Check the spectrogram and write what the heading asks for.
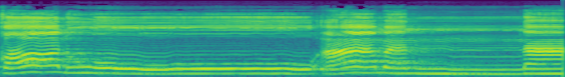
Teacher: قاف کو لام کے ساتھ ملا کے پڑھیں گے، لام کو باریک پڑھیں گے، قاف کو پر یعنی موٹا پڑھیں گے. واؤ مدہ کے بعد حمزہ دوسرے کلمے میں آ رہا ہے تو یہاں پر مد منفصل ہوگی، 2 اڑائی الف تک کھینچ کر پڑھیں گے.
